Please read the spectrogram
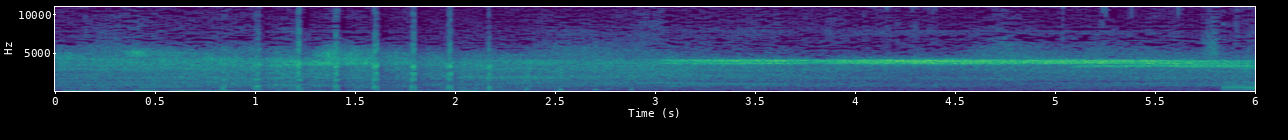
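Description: Sports-hall ambience during a stoppage of play: indistinct voices and scattered sharp clacks, then a steady high-pitched tone that holds for about the last three seconds and drops slightly in pitch near the end.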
